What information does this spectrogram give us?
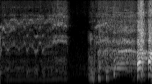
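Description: A pot-bellied pig grunts: a drawn-out, tonal moaning grunt, a short silence, then rougher, noisier snorting grunts that grow louder toward the end.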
